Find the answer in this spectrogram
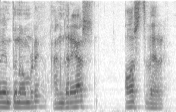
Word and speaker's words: Andreas Östberg: pronunciando bien tu nombre Andreas ostberg es la pronunciación que uso yo aquí porque es como fonético en suco sería Andreas bueno para empezar este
